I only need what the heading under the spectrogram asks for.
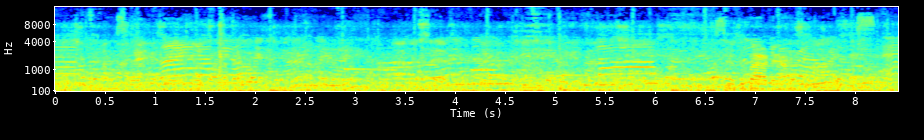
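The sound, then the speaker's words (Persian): Crowd chatter fills a busy shopping street lined with natural leather goods and handmade sandal shops: a dense, steady hubbub of many overlapping voices that holds at an even level throughout. “آخه چه جمعیتی، ما میخوایم بریم هم نمیتونیم.”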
